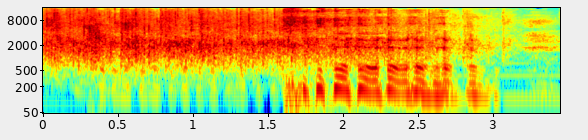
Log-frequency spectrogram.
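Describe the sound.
A steady burst of clapping fills the whole clip, close and fairly loud, with a voice speaking over it partway through before the applause thins out near the end.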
